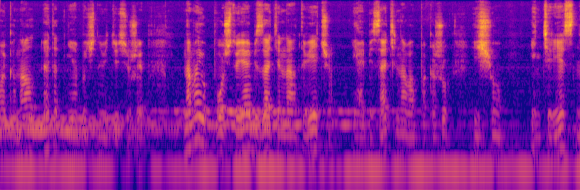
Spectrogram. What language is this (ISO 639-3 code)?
rus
